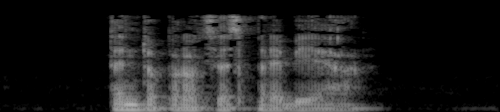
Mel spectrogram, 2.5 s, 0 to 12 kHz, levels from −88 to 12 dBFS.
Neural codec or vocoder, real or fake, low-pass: none; real; 7.2 kHz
